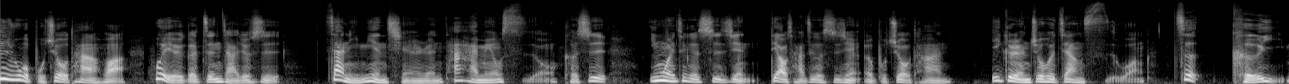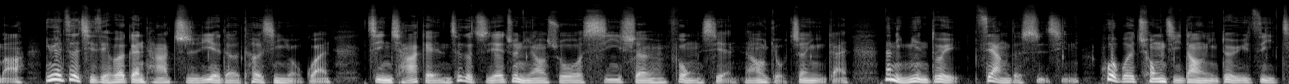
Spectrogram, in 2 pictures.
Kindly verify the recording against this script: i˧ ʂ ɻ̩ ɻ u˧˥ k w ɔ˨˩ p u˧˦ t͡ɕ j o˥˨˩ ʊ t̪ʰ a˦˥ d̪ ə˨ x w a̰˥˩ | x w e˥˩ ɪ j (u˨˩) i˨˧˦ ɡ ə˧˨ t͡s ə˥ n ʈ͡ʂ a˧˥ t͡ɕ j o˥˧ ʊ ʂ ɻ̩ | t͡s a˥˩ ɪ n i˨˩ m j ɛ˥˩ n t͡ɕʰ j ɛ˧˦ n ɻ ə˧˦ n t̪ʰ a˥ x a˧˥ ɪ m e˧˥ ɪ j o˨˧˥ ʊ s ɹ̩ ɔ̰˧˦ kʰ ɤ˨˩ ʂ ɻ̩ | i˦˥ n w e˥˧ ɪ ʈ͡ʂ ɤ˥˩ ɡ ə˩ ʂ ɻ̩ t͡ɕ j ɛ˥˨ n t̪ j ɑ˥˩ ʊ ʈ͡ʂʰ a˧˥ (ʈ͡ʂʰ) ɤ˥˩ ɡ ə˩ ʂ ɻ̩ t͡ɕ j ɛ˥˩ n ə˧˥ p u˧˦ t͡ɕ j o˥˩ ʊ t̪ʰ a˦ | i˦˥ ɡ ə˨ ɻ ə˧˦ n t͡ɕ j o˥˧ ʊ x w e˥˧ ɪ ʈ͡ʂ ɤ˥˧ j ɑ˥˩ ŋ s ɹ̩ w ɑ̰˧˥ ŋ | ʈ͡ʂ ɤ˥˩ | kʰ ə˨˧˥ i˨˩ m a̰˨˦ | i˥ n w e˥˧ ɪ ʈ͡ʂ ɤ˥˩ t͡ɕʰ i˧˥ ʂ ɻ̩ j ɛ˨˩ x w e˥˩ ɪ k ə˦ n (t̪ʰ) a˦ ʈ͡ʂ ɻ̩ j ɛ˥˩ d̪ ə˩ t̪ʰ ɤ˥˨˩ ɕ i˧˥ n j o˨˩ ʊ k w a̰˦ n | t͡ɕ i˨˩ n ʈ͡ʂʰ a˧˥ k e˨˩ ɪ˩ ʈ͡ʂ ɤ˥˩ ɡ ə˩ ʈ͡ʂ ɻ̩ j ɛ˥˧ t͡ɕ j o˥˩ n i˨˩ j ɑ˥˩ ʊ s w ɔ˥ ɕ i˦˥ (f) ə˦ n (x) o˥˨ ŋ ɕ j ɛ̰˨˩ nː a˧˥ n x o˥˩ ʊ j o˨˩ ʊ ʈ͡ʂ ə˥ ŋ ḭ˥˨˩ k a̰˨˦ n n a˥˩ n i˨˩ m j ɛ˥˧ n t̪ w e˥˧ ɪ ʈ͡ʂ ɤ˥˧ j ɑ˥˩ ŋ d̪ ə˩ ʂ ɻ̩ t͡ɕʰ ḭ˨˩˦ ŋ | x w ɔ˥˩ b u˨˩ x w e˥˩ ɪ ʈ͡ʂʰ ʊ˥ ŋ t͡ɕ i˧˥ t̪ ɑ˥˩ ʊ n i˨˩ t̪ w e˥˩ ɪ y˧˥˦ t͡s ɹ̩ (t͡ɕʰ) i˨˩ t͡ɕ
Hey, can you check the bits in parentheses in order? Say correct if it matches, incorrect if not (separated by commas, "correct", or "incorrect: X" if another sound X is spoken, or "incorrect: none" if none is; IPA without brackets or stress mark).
incorrect: o˨˩, incorrect: ʈ͡ʂ, correct, incorrect: ʂ, incorrect: f, incorrect: t͡ɕ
